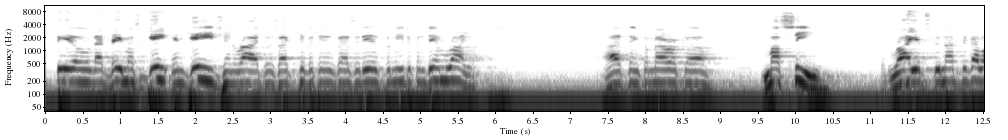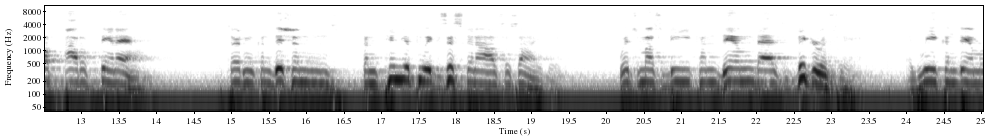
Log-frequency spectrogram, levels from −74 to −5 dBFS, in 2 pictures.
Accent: American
